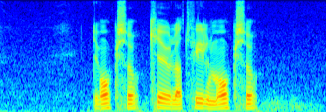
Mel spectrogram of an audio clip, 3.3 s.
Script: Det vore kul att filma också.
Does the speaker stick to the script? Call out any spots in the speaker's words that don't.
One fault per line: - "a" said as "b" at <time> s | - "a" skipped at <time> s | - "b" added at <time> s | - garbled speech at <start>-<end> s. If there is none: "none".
- "vore" said as "också" at 1.0 s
